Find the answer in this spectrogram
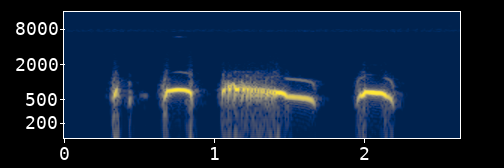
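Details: Spotted dove, called tekukur in Indonesia, a bird often kept or bred for its voice, cooing: a soft short lead-in, a hollow coo, a longer falling drawn-out coo, then a final rounded coo, in a quiet setting.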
